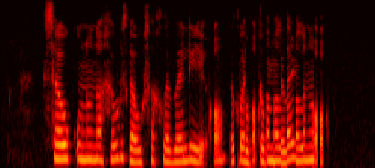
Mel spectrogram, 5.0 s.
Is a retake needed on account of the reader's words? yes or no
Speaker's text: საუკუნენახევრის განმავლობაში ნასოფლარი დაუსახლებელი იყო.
yes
